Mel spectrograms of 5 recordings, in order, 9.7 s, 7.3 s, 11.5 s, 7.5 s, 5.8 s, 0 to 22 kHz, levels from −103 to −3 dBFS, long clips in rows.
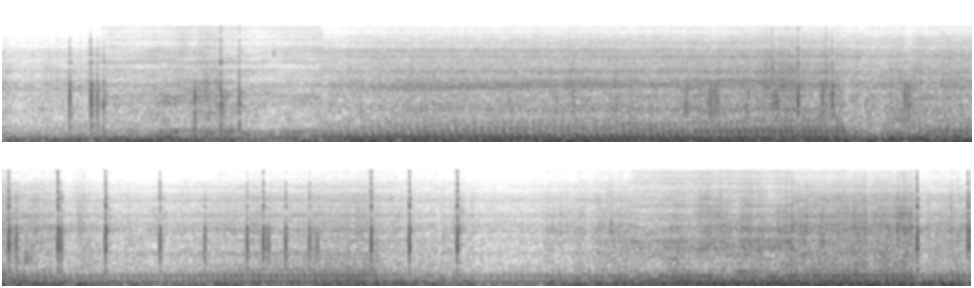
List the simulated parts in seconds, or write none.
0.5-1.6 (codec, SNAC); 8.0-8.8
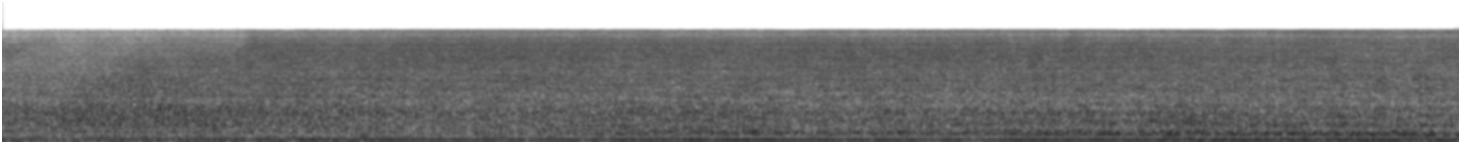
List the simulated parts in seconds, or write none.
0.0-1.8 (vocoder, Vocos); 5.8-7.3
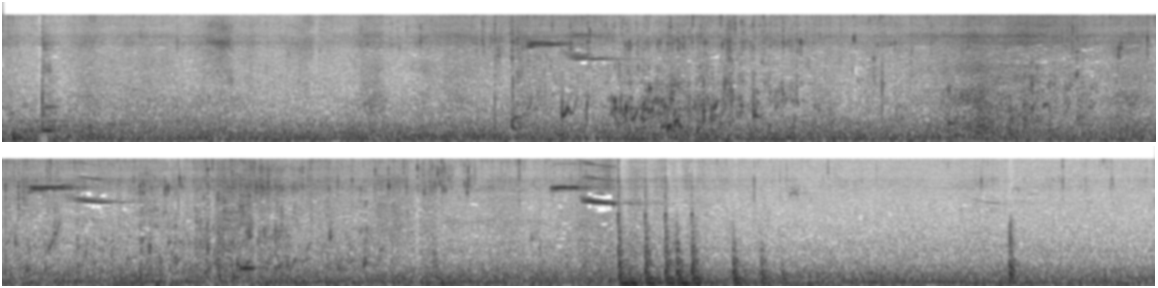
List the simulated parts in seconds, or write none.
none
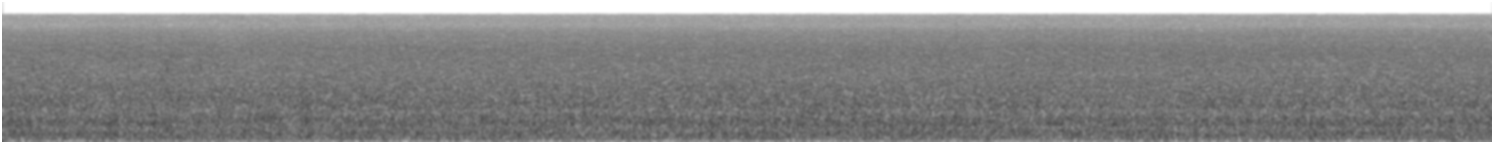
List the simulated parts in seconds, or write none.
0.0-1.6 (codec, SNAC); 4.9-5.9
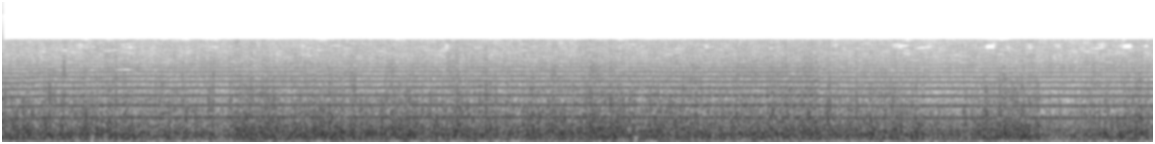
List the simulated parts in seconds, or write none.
none

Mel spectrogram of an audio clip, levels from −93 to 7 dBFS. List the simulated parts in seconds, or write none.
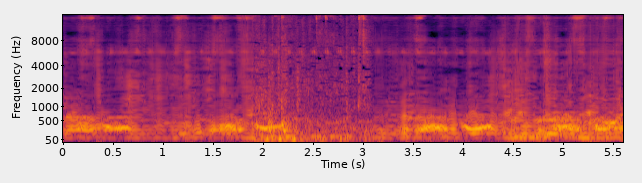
0.0-1.9 (vocoder, BigVGAN v2); 3.1-5.6

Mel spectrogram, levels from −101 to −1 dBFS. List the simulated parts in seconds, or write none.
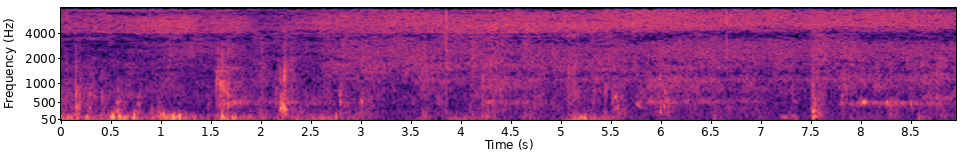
none

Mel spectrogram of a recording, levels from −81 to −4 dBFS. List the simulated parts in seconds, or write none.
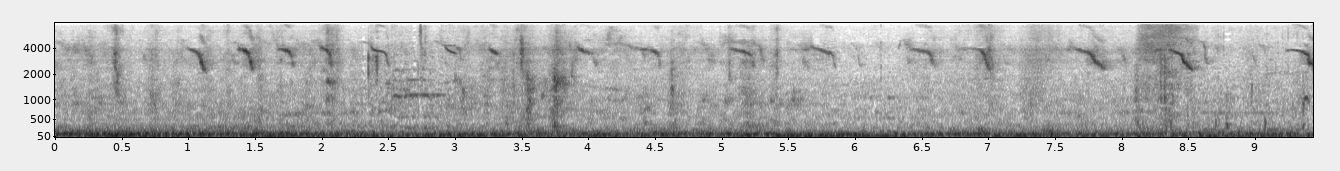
0.0-2.3 (vocoder, WaveNeXt); 3.0-5.8; 6.4-8.3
